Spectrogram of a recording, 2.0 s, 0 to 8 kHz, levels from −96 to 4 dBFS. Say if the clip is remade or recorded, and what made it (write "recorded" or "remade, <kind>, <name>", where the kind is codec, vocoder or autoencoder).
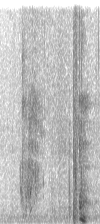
remade, vocoder, BigVGAN v2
